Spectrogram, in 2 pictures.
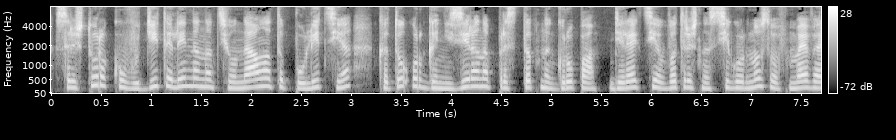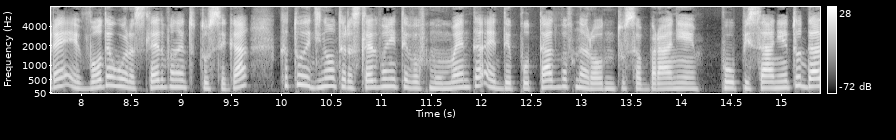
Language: Bulgarian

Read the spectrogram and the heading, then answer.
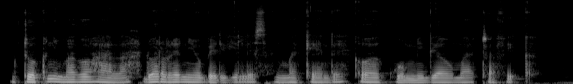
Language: Luo (Kenya and Tanzania)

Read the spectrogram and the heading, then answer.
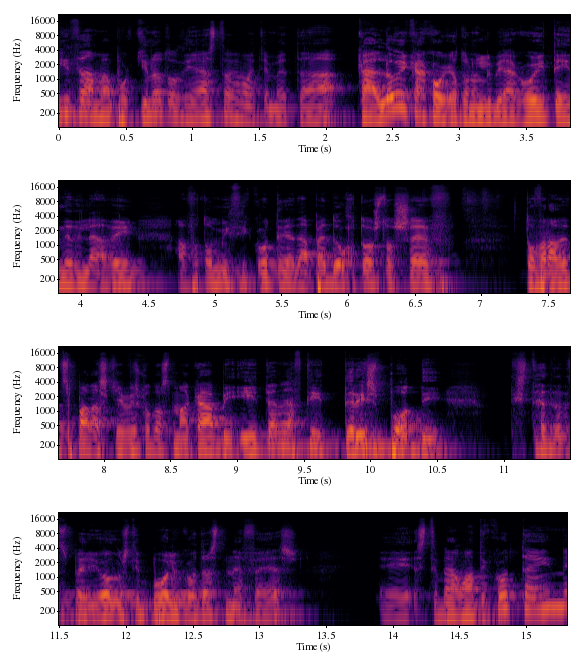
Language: Greek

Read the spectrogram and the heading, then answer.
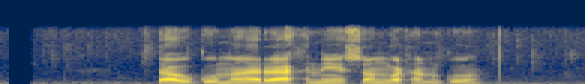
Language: Nepali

